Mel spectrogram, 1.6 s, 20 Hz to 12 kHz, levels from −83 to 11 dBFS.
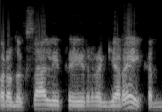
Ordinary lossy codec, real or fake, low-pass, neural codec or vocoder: AAC, 64 kbps; real; 10.8 kHz; none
